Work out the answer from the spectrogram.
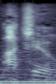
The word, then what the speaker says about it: Ochu: And we're going to battle the optional boss, Lord Ochu. Achu, whatever. It's pronounced Ochu in this.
